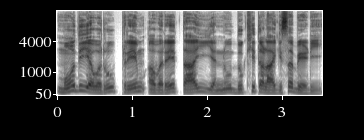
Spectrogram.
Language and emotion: Kannada, neutral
